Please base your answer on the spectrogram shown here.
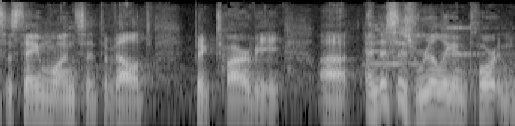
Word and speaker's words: Biktarvy: Is it Biktarvy, or how do you say that? Biktarvy.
